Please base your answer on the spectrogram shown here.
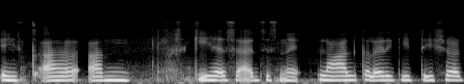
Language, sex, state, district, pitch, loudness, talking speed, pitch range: Hindi, female, Bihar, Samastipur, 195 Hz, -12 LUFS, 155 wpm, 190-200 Hz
